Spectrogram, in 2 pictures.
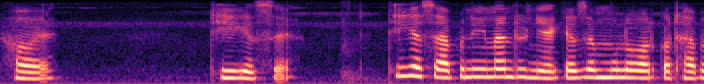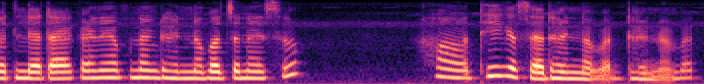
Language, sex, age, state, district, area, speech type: Assamese, female, 18-30, Assam, Golaghat, urban, spontaneous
